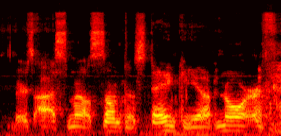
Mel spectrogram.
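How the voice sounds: A man speaks in a put-on character voice. His pitch sits in the middle range, at a moderate pace.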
